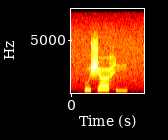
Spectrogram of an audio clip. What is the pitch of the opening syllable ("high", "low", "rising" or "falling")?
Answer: high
